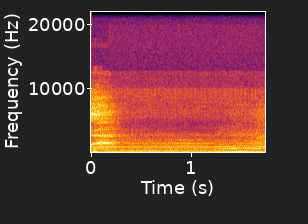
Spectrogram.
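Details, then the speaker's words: Dodge Caliber with CVT transmission, 179,000 miles, barely pulling: steady high whine over deep engine rumble, rising slightly in pitch in gear; whine also heard revving in neutral, transmission whine suspected. "let me see i mean i just do some isolation it's whining and gearing i ain't man still in gear i'm gonna go to neutral whoa see i hear that wine"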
